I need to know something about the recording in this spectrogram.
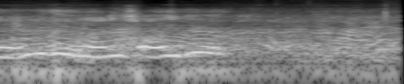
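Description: Speech: one person talking for about the first second, then dropping away to quieter background.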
